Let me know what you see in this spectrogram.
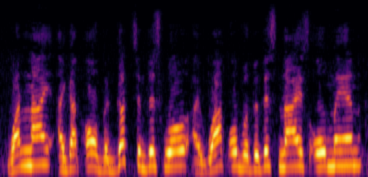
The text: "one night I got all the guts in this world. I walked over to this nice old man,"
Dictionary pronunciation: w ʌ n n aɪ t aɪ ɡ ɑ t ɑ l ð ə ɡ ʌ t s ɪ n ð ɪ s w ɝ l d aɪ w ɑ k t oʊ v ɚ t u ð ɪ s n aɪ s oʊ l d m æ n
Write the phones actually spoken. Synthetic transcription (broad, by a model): w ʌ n n aɪ t aɪ ɡ ɑ t ɑ l ð ə ɡ ʌ t s ɪ n ð ɪ s w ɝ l aɪ w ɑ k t oʊ v ɚ t u ð ɪ s n aɪ s oʊ l d m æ n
